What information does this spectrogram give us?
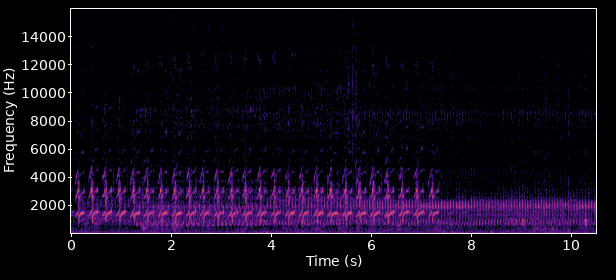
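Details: Waterslager canary (Malinois) singing rapid, even rolls of water-like notes, about three to four per second, then shifting into a steady buzzy trill near the end.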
